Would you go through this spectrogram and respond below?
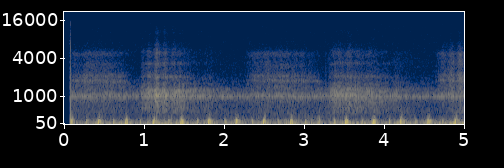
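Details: Rapid, regular heartbeat near 175 per minute with heavy breathing during a 3.5-minute squat session aimed at maximal heart rate: fast heartbeat from exercise.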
